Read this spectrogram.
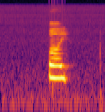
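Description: A squeaky toy squeaks once when squeezed by hand.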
